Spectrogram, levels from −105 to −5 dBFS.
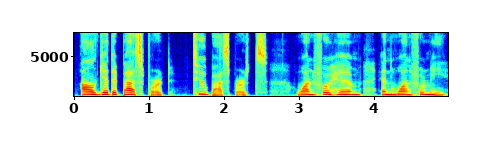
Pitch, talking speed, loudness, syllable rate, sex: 215 Hz, 155 wpm, -18 LUFS, 4.2 syllables/s, female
